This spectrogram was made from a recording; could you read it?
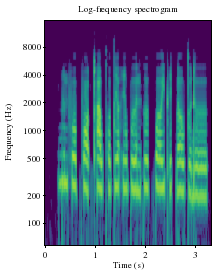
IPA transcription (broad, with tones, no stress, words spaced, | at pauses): bi˥˨m foː˧˥p̚fɔː˧˩t̚ pʰa˧wkʰo˧t̪i˧ə̯hi˧w pɯː˧˩nkɯː˧˥k̚ pɤː˧˥jpʰi˧˩t̚lɤː˧w t̪u˩dɯː˩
